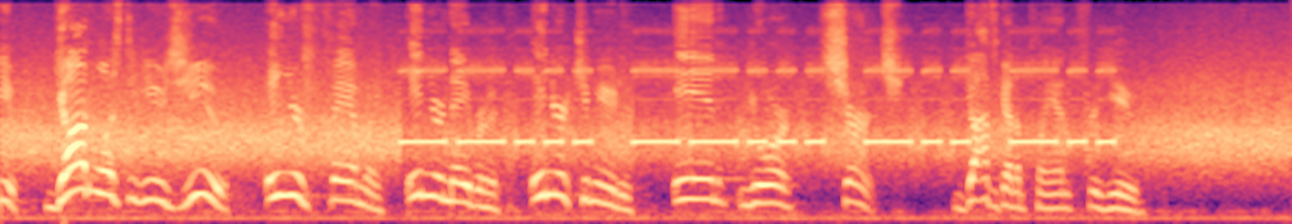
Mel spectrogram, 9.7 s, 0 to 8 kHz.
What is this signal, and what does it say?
Morse code (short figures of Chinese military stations), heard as a keyed tone, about 11 wpm, 1080 Hz, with radio static, a narrow filter and speech in English. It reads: 7788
